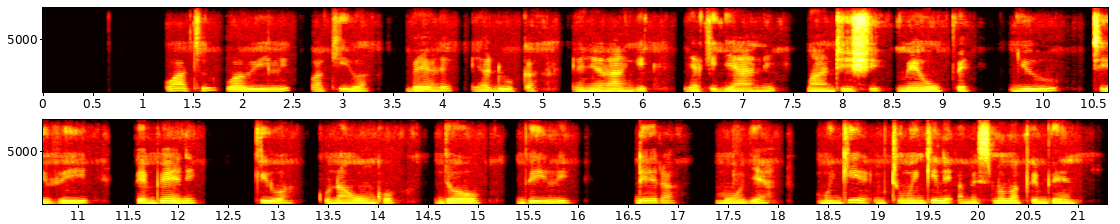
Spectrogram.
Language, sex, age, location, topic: Swahili, female, 36-49, Dar es Salaam, finance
